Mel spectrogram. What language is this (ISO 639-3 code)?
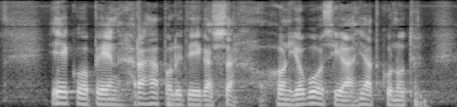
fin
